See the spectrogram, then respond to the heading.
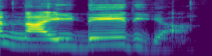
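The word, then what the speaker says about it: Cnidaria: porous यानी Porifera नई ceiling नई से आ गया नाइडेरिया सी साइलेंट होता है सी डेथ साइलेंट है नाइडे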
